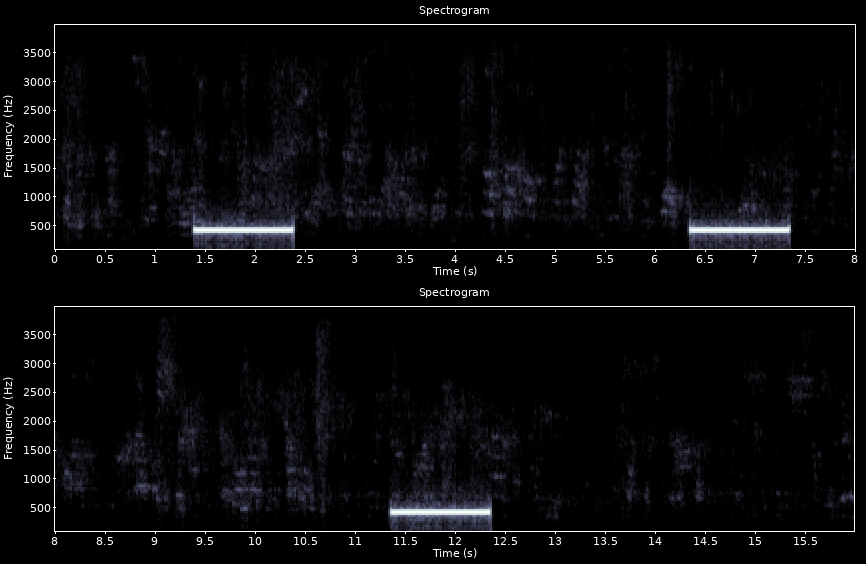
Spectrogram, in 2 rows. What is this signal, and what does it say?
Ringback tone (Europe, 425 Hz), with speech.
